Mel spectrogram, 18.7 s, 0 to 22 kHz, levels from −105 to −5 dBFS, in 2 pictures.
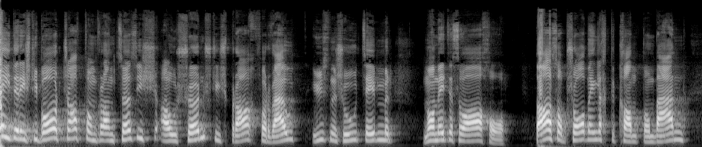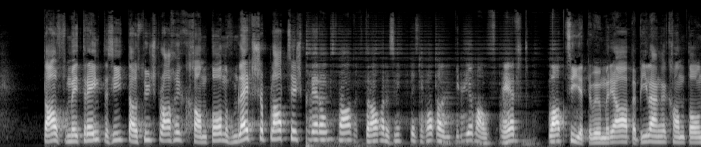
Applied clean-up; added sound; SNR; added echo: neural mask model DeepFilterNet 3.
